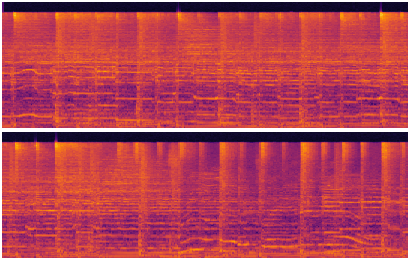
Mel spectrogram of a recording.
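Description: Indie rock band playing live with electric guitars, electric bass and drum kit in an instrumental passage, with guitar notes that bend in pitch.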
